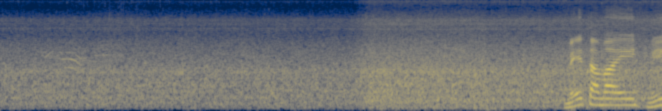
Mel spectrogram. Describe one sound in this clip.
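Water rushes and splashes steadily over rocks in a stream.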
